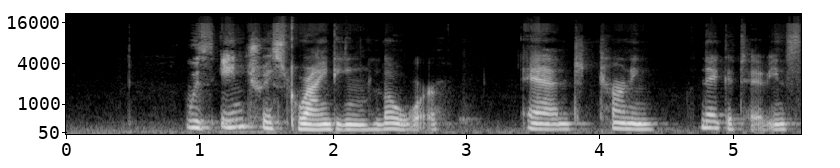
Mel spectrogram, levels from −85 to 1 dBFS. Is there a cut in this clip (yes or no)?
yes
